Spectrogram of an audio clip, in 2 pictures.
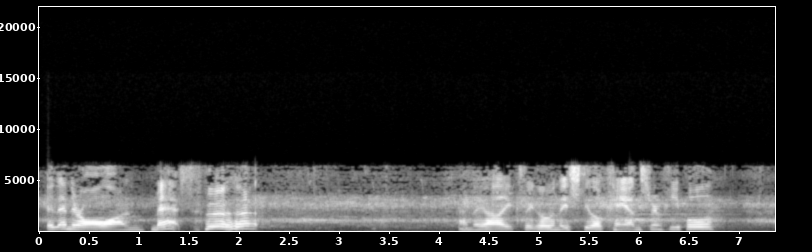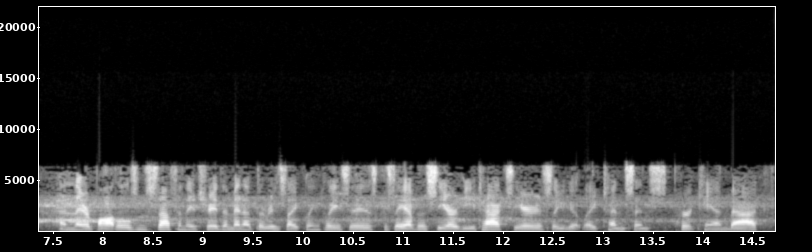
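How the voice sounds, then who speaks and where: A woman giving casual, jittery commentary while playing a horror game, swearing freely and reading things out loud. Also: lowish voice, fairly even intonation, a little slow, dull audio, background noise. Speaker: let's play gamer.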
